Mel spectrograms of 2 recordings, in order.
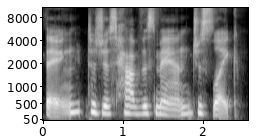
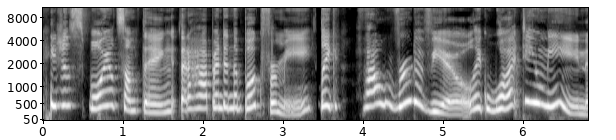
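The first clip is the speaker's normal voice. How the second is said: mock outrage; 8 semitones higher than usual. Retelling her outrage at spoiler.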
